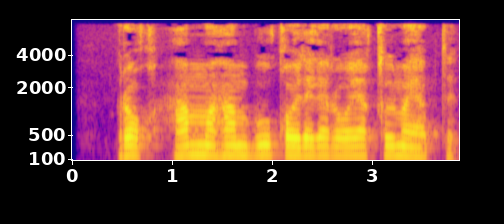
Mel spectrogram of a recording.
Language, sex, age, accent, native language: Uzbek, male, 18-24, Buxoro, Uzbek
